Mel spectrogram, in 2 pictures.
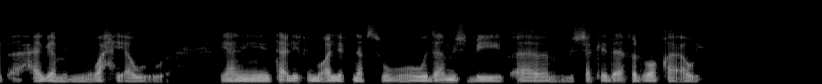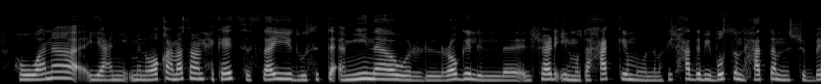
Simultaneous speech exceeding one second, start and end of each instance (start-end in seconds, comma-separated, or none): none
